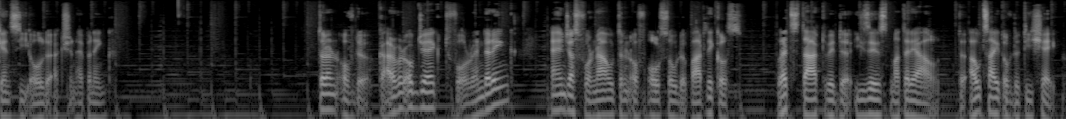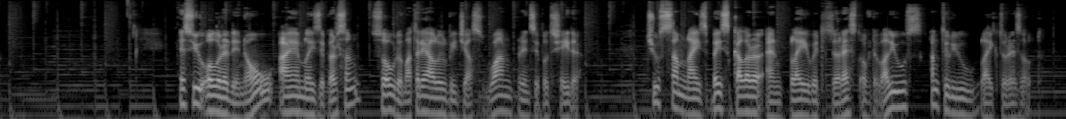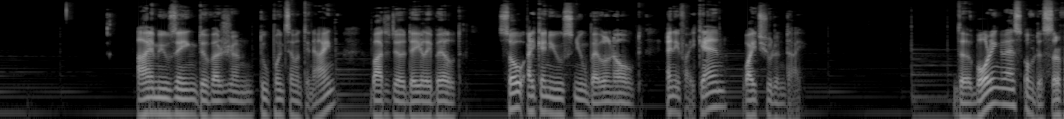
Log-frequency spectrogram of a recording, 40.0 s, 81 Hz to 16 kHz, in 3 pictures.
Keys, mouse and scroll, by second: 0.5 z, 0.7 z, 0.8 z, 2.5 click, 3.1 Return, 4.8 click, 9.5 click, 12.0-12.6 typing, 12.7 Return, 13.5 click, 15.4 shift+s, 16.5-19.7 drag, 26.3 click, 27.8 shift+a, 32.6 click, 34.4-34.9 middle drag, 35.6-36.6 drag, 38.1 middle click, 38.3 scroll down 1, 38.5 middle click.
